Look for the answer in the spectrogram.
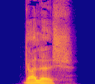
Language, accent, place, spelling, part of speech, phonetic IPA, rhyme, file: German, Germany, Berlin, gallisch, adjective, [ˈɡalɪʃ], -alɪʃ, De-gallisch.ogg
- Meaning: of Gaul; Gaulish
